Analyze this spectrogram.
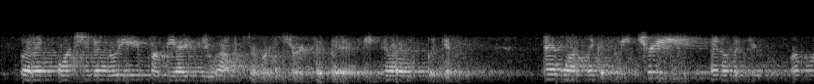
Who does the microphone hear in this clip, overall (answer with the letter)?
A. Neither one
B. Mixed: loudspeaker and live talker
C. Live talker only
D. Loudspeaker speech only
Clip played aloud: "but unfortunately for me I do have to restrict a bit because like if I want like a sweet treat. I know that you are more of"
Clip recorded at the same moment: D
